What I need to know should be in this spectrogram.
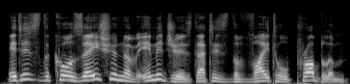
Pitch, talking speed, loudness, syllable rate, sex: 160 Hz, 190 wpm, -19 LUFS, 5.1 syllables/s, male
